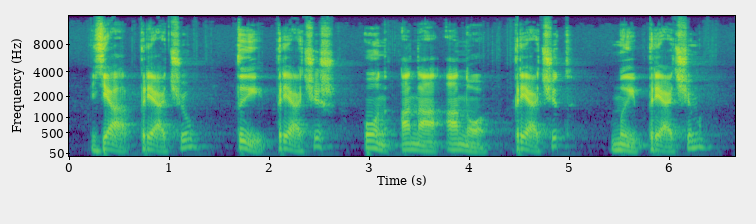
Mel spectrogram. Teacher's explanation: The infinitive прятать is not stressed on the last syllable. That's why, in the present tense, the stress falls on the stem.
